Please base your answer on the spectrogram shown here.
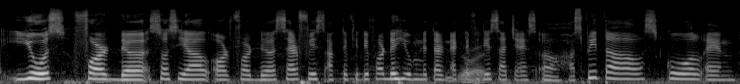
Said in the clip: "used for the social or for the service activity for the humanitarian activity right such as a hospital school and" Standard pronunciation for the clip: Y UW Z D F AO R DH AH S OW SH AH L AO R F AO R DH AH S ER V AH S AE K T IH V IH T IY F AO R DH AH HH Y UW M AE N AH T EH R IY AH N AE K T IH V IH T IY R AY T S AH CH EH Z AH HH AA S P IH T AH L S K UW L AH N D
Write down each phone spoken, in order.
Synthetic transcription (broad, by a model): Y UW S F AO R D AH S OW S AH L AO R F AO R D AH S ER F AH S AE K T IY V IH T IY F AO R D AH HH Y UW M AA N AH T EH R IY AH N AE K T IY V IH T IY S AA CH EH S AH HH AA S P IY T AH L S K UW L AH N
